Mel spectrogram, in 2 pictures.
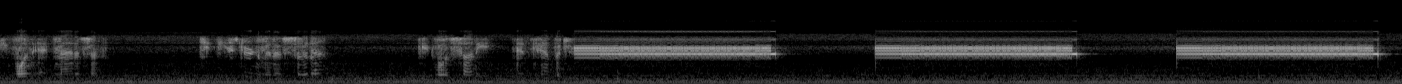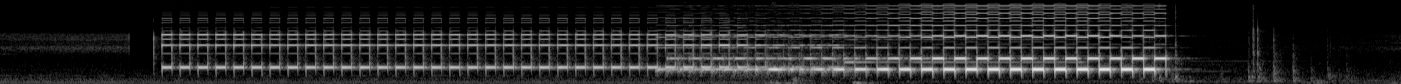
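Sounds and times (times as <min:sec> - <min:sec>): second radio alarm: 0:20.3 - 0:25.8
rapid electronic alert beeping: 0:20.4 - 0:25.8.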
